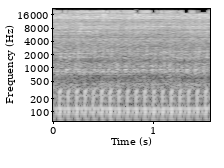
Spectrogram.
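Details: Suzuki Raider 150 carb motorcycle idling: rapid, even head clatter about twelve knocks a second from valvetrain noise, fixed by replacing shims and machining the cam holder due to excessive clearance.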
